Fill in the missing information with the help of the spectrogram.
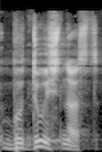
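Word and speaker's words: Budućnost: Det udtales vist nok budusnost, yes.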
